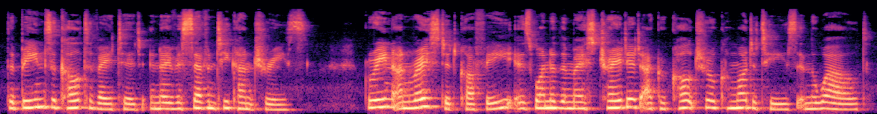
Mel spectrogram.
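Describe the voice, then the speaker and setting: A woman reading a scripted documentary narration in an even, informative way as a voice-over. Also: on the high side. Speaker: narrator and presenter.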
